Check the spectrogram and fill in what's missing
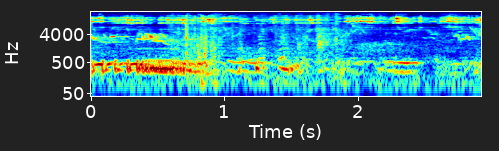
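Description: Pigeons give low, soft cooing murmurs, with faint chirps from other small birds in the background.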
